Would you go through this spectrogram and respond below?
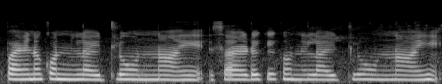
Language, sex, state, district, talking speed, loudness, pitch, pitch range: Telugu, female, Telangana, Hyderabad, 120 wpm, -16 LUFS, 225 Hz, 220-235 Hz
